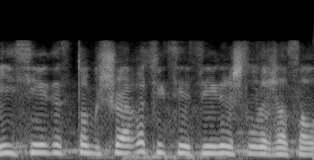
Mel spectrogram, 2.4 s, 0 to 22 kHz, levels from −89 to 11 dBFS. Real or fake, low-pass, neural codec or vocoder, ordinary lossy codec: fake; none; codec, 16 kHz, 4 kbps, FreqCodec, smaller model; none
